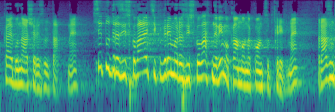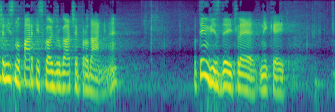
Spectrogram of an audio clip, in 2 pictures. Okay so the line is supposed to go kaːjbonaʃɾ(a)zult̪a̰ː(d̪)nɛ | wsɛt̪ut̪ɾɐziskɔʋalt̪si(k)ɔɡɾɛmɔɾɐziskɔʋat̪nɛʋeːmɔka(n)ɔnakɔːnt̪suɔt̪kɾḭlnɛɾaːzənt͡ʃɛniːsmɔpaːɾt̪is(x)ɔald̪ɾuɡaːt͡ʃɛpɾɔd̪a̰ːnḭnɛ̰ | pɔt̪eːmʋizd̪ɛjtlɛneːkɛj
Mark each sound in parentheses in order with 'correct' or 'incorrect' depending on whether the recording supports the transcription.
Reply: incorrect, incorrect, correct, incorrect, incorrect

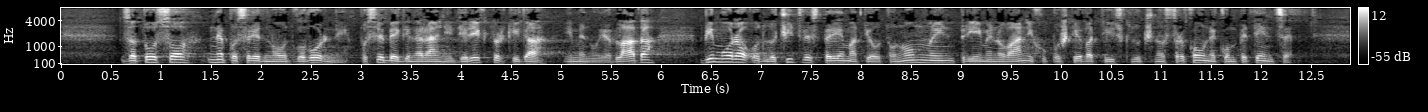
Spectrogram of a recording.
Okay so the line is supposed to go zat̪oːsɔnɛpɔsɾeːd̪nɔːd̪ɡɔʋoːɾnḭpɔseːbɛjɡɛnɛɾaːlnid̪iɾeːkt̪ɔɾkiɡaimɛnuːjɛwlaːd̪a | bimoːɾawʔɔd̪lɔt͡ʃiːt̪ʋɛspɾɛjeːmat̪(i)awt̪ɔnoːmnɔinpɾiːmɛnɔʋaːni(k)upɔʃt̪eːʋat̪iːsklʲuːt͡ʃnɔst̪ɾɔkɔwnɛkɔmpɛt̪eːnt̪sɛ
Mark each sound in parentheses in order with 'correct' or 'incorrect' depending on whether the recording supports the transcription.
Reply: correct, incorrect

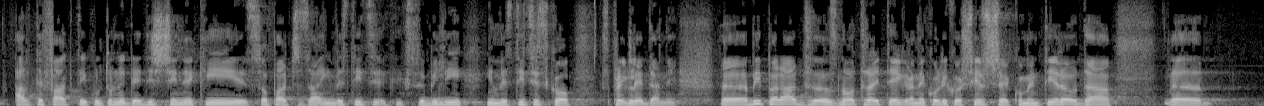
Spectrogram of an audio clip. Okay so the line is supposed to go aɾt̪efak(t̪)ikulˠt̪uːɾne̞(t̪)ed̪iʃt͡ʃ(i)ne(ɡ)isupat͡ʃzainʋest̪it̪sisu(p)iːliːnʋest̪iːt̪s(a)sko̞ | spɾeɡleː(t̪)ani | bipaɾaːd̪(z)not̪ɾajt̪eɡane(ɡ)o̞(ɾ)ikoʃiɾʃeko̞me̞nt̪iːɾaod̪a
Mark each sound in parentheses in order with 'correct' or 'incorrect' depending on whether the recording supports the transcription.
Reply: correct, incorrect, correct, incorrect, incorrect, incorrect, incorrect, correct, incorrect, incorrect

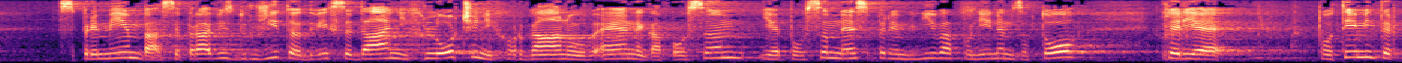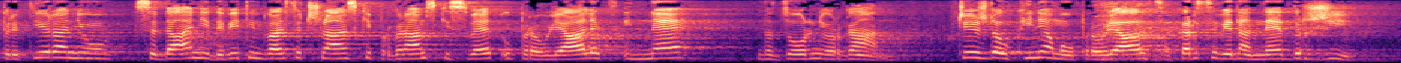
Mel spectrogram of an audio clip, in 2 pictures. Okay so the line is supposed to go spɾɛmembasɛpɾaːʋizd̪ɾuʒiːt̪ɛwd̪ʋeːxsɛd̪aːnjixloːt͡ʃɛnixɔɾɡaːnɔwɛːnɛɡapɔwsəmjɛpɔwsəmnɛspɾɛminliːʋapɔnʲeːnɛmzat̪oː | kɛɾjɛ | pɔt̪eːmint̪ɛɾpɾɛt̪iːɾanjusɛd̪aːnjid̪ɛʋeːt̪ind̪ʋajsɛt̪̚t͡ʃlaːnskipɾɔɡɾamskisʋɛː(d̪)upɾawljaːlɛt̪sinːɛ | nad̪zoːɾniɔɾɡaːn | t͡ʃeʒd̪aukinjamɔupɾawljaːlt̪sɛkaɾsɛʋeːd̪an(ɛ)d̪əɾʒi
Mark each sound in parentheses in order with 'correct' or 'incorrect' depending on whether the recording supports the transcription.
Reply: incorrect, correct

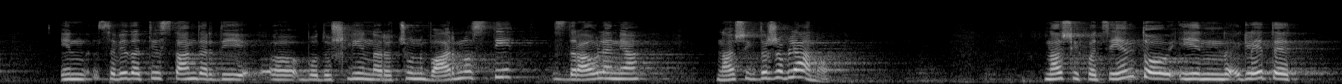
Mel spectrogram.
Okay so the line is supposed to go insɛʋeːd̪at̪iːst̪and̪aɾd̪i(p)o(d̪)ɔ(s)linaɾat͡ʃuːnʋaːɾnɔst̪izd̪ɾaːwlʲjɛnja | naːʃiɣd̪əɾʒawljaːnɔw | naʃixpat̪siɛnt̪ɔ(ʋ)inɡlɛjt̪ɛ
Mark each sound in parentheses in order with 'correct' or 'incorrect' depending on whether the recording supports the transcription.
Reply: incorrect, correct, incorrect, incorrect

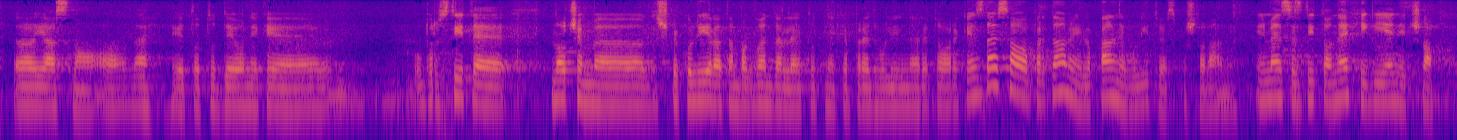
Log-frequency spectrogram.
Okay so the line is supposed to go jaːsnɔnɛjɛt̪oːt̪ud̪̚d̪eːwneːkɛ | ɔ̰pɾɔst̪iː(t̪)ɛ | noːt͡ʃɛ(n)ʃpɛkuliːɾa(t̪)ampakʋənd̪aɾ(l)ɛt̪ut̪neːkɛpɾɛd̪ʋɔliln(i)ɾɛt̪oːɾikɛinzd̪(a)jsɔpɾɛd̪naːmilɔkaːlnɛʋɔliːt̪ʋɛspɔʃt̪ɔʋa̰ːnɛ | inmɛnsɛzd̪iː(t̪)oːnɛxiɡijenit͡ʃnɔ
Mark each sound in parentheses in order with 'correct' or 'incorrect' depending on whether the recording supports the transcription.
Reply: correct, incorrect, correct, correct, incorrect, correct, correct

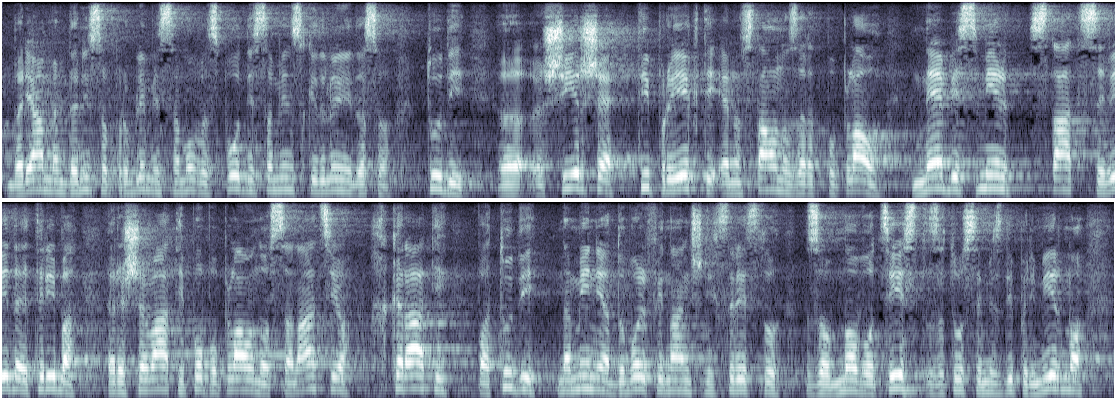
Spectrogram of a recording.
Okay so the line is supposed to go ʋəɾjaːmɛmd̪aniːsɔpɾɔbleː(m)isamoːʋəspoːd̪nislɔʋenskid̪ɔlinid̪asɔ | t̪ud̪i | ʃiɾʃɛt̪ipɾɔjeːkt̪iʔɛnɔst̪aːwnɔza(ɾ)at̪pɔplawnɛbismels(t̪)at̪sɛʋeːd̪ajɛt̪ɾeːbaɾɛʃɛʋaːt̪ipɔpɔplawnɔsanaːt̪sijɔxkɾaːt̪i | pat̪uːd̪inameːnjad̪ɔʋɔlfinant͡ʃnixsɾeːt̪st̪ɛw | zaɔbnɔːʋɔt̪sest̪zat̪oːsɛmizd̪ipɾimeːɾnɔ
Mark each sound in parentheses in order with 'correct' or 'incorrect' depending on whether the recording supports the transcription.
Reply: correct, correct, correct

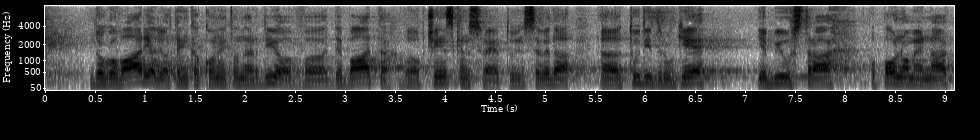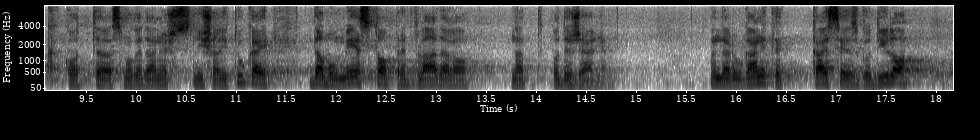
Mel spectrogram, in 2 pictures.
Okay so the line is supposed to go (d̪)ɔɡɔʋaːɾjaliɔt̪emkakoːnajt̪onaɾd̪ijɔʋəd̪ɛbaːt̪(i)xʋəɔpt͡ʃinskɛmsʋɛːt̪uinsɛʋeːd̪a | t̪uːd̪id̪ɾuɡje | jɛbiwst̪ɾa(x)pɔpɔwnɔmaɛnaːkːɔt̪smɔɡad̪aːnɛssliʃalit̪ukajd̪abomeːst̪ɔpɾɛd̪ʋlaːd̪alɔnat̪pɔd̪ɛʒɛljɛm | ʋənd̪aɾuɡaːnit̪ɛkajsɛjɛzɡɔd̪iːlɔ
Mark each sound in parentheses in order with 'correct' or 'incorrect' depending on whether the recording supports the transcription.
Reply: correct, incorrect, correct

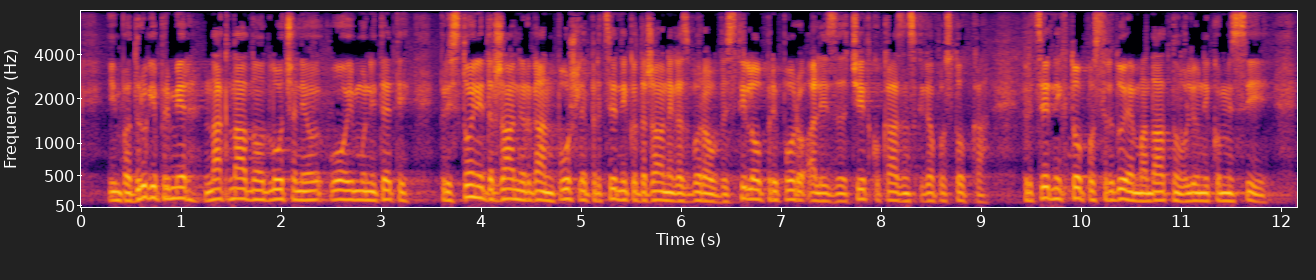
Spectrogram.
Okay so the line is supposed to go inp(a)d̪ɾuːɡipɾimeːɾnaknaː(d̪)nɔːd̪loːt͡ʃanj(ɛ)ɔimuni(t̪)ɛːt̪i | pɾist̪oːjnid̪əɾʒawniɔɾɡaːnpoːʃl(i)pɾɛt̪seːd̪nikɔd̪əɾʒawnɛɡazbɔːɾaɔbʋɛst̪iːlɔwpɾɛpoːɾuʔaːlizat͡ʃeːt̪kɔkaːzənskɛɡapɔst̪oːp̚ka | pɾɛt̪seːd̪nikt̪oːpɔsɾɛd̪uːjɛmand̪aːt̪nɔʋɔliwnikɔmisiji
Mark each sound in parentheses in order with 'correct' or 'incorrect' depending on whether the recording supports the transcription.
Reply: correct, correct, correct, correct, incorrect

